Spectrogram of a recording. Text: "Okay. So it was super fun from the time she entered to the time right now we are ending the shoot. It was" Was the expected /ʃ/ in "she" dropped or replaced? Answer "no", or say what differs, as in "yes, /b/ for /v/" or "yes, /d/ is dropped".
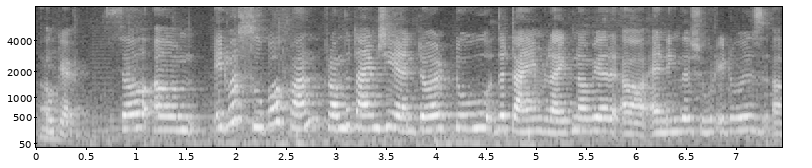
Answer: no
